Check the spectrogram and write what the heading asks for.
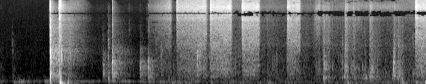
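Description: A pneumatic nailer fires with two sharp cracks about a second in. From about three seconds on, a compressed-air paint spray gun hisses in short on-off bursts as water-based paint is sprayed.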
